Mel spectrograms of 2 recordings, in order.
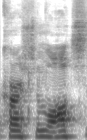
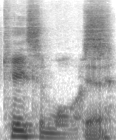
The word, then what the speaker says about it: Cason Wallace: If he just is like, I'm going to start Carson Wallace instead of Alex Caruso. I want his energy off the bench. Cason Wallace.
